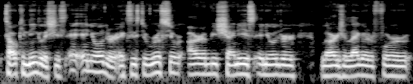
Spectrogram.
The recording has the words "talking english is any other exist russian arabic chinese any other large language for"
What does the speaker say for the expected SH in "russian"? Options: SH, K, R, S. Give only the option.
S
